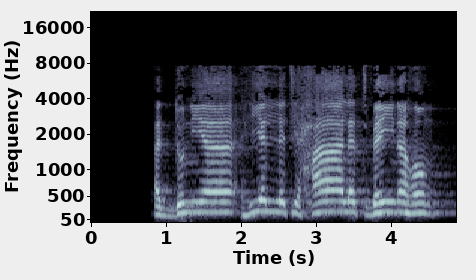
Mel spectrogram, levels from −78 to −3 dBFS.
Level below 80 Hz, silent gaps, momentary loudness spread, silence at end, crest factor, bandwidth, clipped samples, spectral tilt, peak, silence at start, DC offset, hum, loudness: -66 dBFS; none; 8 LU; 0.15 s; 16 dB; 8 kHz; under 0.1%; -4.5 dB/octave; -6 dBFS; 0.85 s; under 0.1%; none; -20 LUFS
